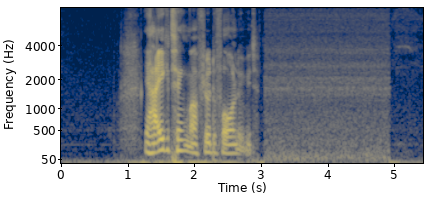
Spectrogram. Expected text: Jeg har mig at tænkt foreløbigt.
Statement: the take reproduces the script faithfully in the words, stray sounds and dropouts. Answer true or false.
false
